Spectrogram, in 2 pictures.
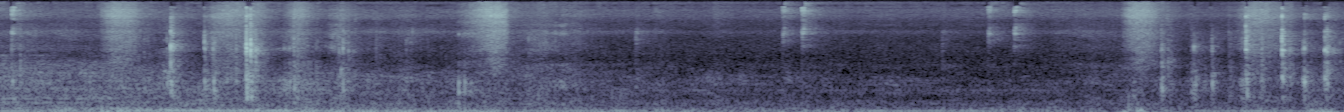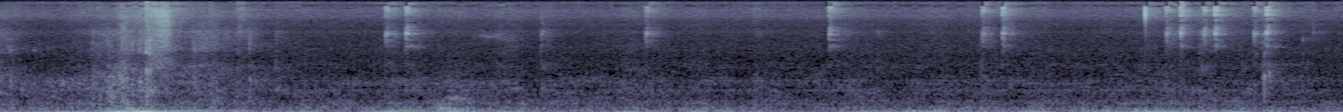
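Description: Rapid clicking of keys on a computer keyboard as text is entered, close and fairly quiet, coming in uneven bursts over low background hum.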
